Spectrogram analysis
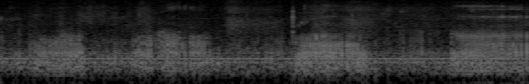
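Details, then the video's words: Merlin, a domestic orange tabby cat and champion purrer, purring indoors: rough, pulsing rumbles swell and fade in uneven waves roughly every second or two, with a faint steady hum underneath. "Virtual Purring Cat"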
